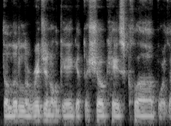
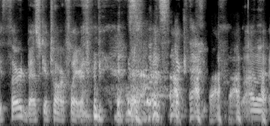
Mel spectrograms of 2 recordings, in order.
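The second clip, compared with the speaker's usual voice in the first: laughing; 6 semitones higher, 5 dB louder, slower than usual. Real, not acted. Laughs at his own joke.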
